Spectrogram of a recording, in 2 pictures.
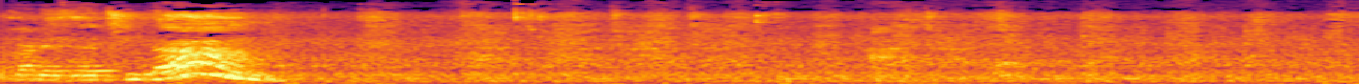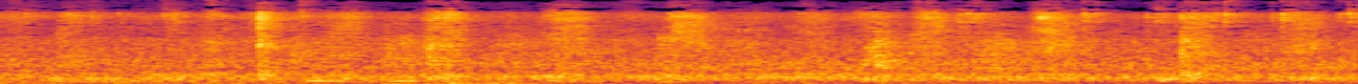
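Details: Golden Retriever named Anna, pet dog indoors, reacting after not seeing her mother all day: one short, sharp whine that sweeps up then drops back down near the start, then a quiet room with faint rustling.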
